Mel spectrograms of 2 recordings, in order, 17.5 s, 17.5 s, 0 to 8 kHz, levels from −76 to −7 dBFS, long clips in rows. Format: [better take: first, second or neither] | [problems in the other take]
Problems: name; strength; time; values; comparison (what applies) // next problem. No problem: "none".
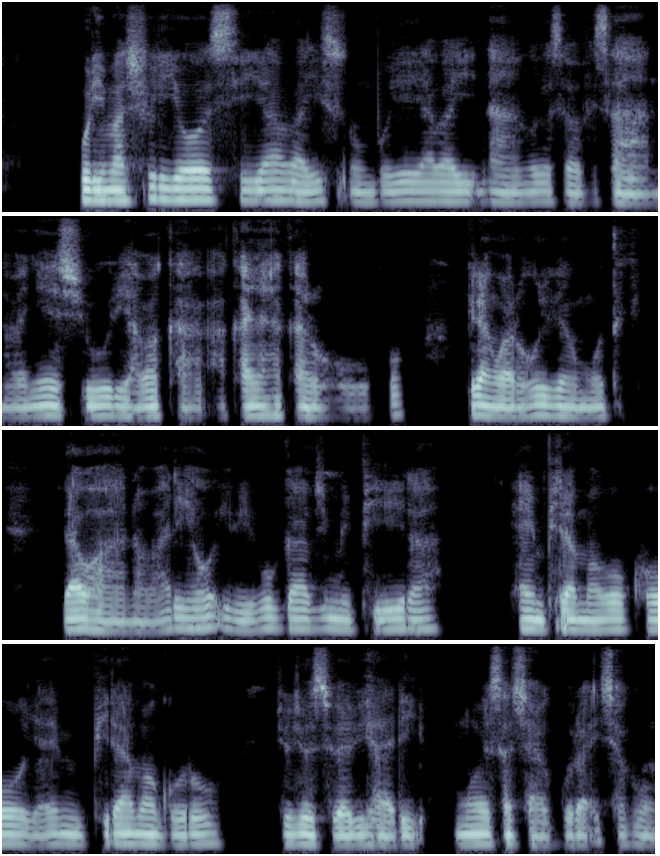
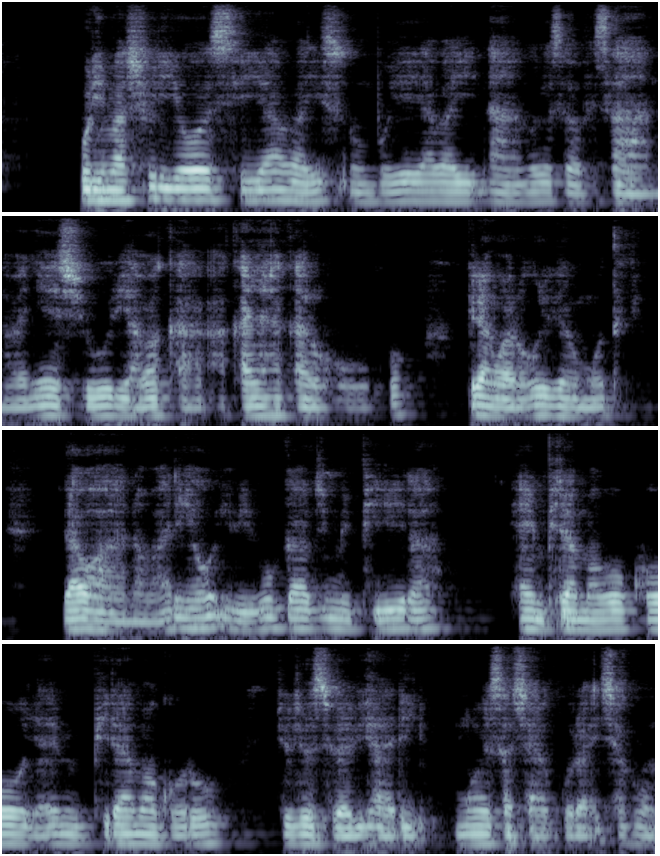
first | room echo; dies away in 0.3 s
